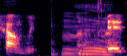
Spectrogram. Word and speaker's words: Humvee: Είναι το ίδιο, με τον ίδιο τρόπο που έχουμε το σύγχρονο High Mobility Multi-Purpose Wheeled Vehicle, που το Humvee, που προφέρεται Humvee.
